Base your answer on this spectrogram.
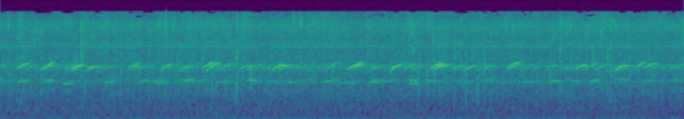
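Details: Coqui frogs calling in a tropical rain shower on the Big Island of Hawaii: a dense chorus of short two-part notes, a low tone followed by a higher upswept chirp, repeated rapidly by many frogs over steady rain patter and scattered drips.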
